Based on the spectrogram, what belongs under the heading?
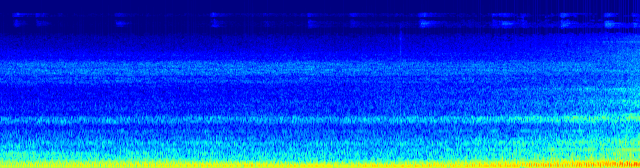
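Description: Low rumble of an approaching Florida East Coast Railway train, growing steadily louder as the locomotive nears.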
